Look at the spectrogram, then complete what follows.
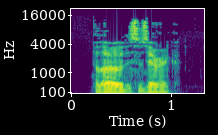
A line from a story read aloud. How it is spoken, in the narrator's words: he said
